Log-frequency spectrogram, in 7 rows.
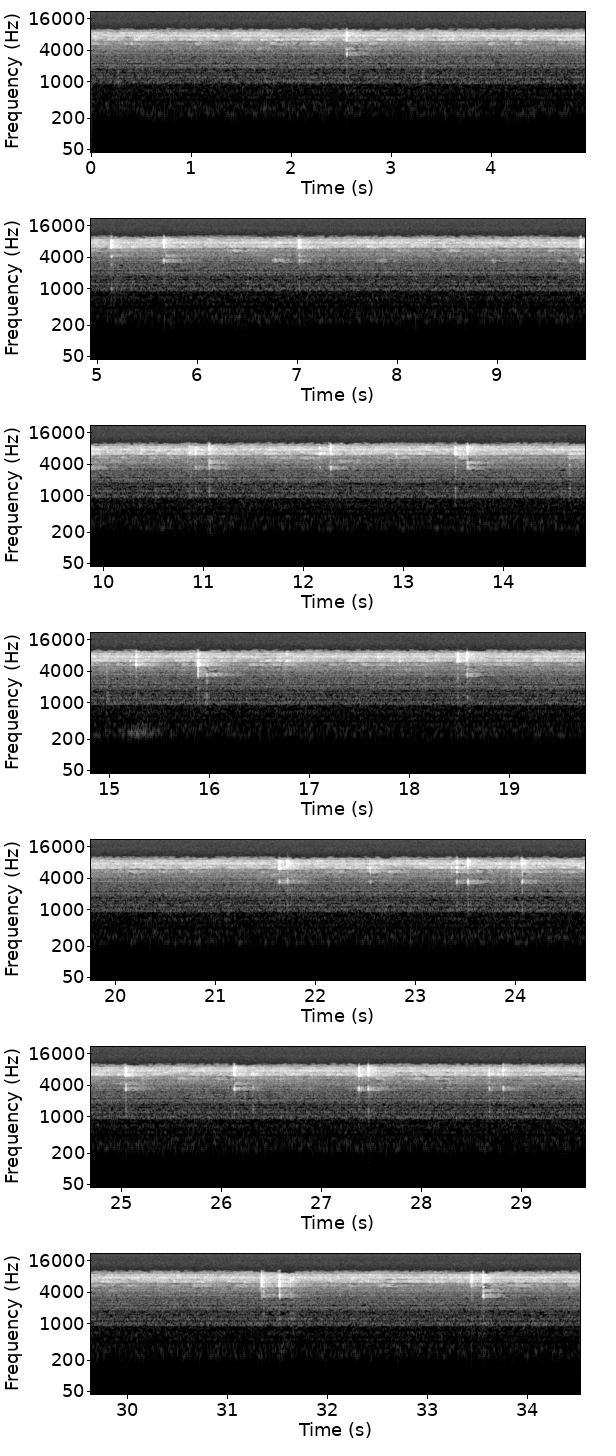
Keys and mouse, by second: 3.1-6.9 middle drag, 4.1 a, 4.7 b, 6.9-8.5 drag, 10.9-13.8 right drag, 12.9 x, 14.5-15.6 middle drag, 17.7 ctrl+r, 21.7-23.4 drag, 23.4-25.6 right drag, 25.0-26.6 drag, 27.3-28.9 drag, 28.7-30.4 right drag, 30.4 e, 33.5-34.5 drag, 34.3 e.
